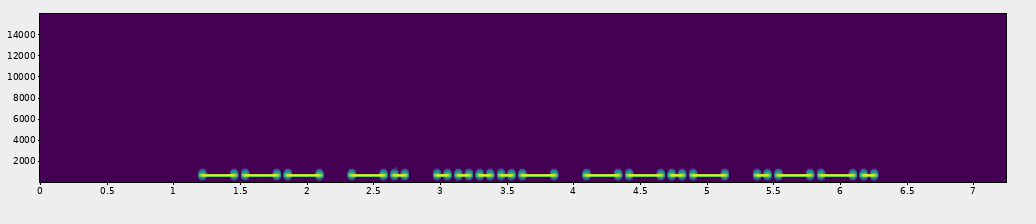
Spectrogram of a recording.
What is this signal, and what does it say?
Morse code, heard as a keyed tone, about 15 wpm, 700 Hz. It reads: ON4QP
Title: DXCC-100 Call Signs - 5 Characters - Repeated 2x - 15wpm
